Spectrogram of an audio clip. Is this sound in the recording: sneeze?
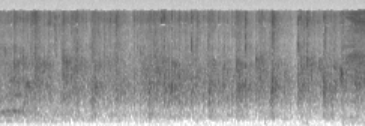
no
